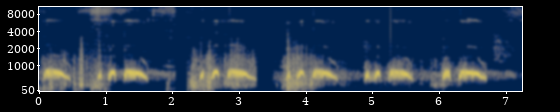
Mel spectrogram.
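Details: Spotted dove coos, used to stimulate other doves to coo: five or six phrases of short notes leading into falling hollow coos, overlaid by repeated low thumping and rustling noise.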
